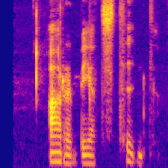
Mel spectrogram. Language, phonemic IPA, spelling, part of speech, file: Swedish, /²arbeːtsˌtiːd/, arbetstid, noun, Sv-arbetstid.flac
- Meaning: working hours, office hours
